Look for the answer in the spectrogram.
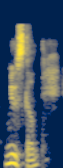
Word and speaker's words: Newsom: I don't mind pointing him out because he is Newsom. That's how you pronounce it.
